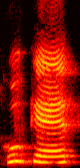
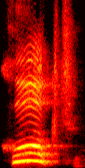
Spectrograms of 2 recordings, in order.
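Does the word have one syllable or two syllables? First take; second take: two syllables; one syllable. First: The ending is an extra id syllable, two syllables. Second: The ending is a short t sound, one syllable. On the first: The speaker calls it wrong. "not cook it. Yeah, I don't want to hear that" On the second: The speaker calls it right. "It says t after the sounds P, K"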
